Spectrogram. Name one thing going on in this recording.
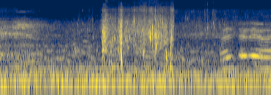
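Water splashes as a foot kicks it.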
